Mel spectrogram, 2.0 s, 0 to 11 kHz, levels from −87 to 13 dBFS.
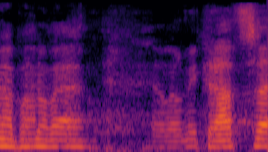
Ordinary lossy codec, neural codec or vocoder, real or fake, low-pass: AAC, 32 kbps; codec, 16 kHz in and 24 kHz out, 1.1 kbps, FireRedTTS-2 codec; fake; 9.9 kHz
